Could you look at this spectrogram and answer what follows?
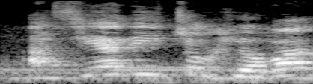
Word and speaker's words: Jehová: recapitular un poquito dice Jehová es la pronunciación aceptada en español de las letras y H w H el nombre de Dios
